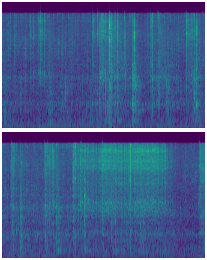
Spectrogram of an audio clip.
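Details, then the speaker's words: Mountain bike drivetrain after a cable tension adjustment: crisp single clicks as the chain steps across the cogs, with no grinding or chatter; clean, precise gear shifting. "there you go we've got really crisp and precise shifting everything's functioning as it should"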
